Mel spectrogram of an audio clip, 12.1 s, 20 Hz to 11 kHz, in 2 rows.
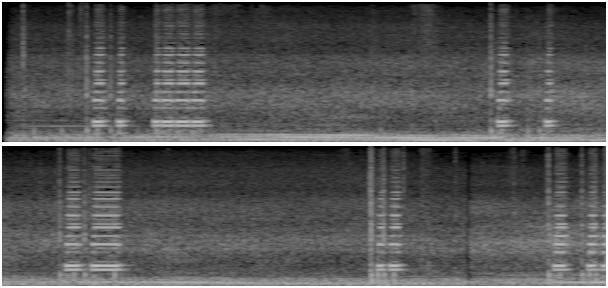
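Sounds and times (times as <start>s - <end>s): two-tone car horn toots: 0.9s - 2.2s, 4.9s - 5.6s, 6.6s - 7.3s, 9.7s - 10.2s, 11.5s - 12.0s.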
